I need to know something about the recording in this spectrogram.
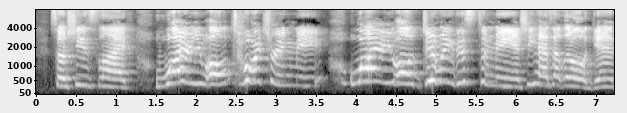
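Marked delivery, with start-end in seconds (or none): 1.5-6.0 play-acted, over-the-top, high, fake-crying whine. Retelling a cast member's fake tearful plea: imitating fake crying plea. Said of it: "give her best Oscar-worthy performance".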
